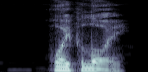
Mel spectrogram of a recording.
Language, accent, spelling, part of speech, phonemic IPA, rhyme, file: English, Australia, hoi polloi, noun, /ˈhɔɪ pəˌlɔɪ/, -ɔɪ, En-au-hoi polloi.ogg
- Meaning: 1. The common people; the masses. (Used with or without the definite article.) 2. The elite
